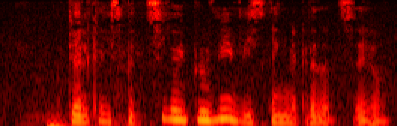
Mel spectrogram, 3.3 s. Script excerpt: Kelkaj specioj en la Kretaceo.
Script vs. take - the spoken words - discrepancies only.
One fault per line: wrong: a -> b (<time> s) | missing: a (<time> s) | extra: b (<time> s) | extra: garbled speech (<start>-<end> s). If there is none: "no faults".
extra: pluvivis (1.6 s)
